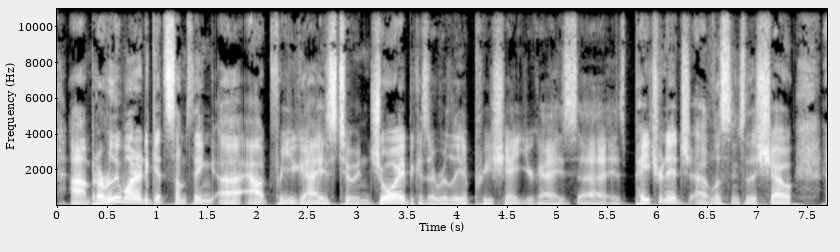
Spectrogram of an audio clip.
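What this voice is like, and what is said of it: Strained, partly lost voice. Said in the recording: “I completely lost my voice. It's still not even fully back ... I can already tell this is going to be a little bit of a struggle.”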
